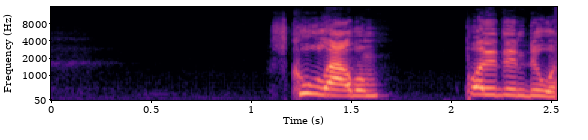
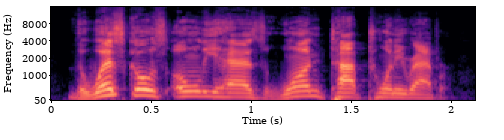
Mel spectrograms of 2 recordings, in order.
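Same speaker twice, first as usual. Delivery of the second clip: ordinary talk, nothing marked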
